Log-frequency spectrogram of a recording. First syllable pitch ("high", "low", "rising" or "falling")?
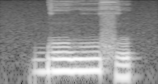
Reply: high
